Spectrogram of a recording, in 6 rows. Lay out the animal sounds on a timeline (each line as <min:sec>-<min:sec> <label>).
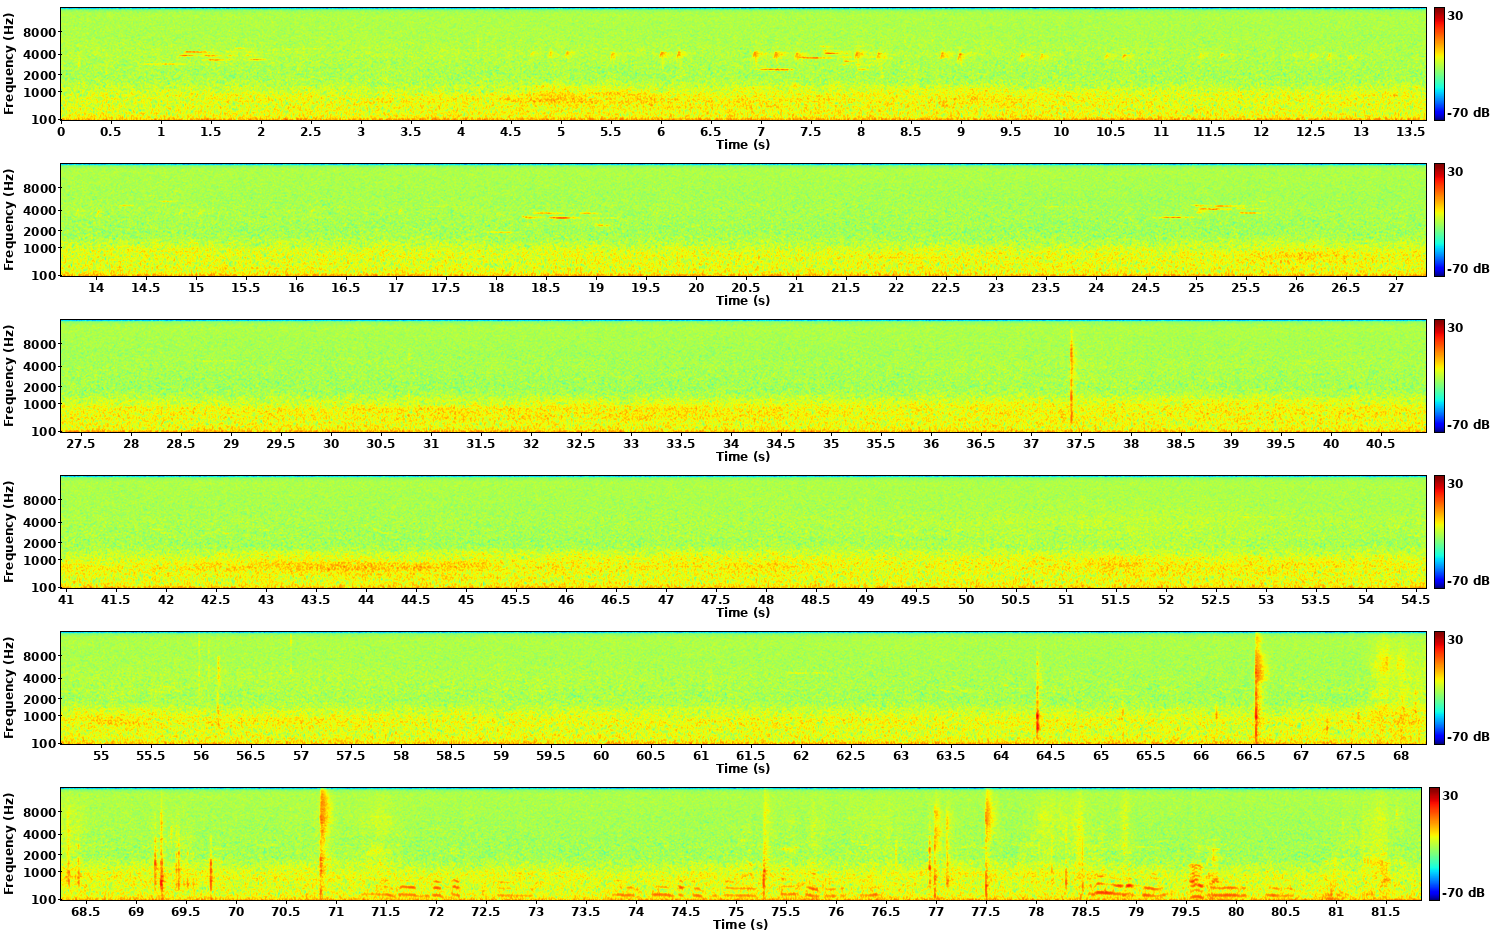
0:00.8-0:02.3 Hermit Thrush (Catharus guttatus)
0:04.5-0:11.8 Red Crossbill (Loxia curvirostra)
0:06.7-0:08.3 Hermit Thrush (Catharus guttatus)
0:12.1-0:15.3 Red Crossbill (Loxia curvirostra)
0:17.8-0:19.4 Hermit Thrush (Catharus guttatus)
0:24.5-0:25.9 Hermit Thrush (Catharus guttatus)
1:03.1-1:06.2 American Robin (Turdus migratorius)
